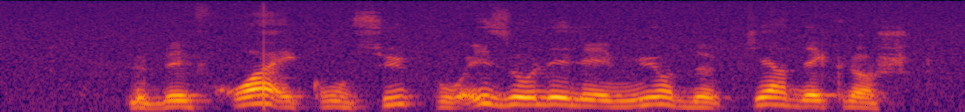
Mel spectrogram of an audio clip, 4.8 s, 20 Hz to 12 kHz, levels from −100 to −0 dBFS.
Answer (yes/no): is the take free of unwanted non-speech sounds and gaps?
yes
